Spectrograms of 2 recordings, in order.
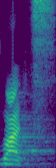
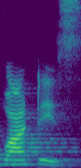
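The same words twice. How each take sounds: First: "what's" as one short syllable; contracted "what's". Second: "What is" as two separate words; full form "What is". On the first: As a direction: run it together as "what's". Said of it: "then here read "what's". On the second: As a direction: sound out the "is" in "What is". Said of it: "We will read that word". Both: Shown as a demonstration.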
